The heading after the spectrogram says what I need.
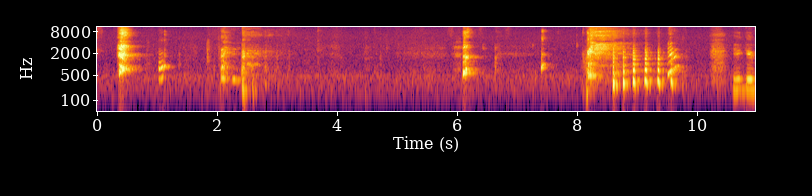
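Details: Girl who got hiccups after laughing at her mother's hiccups: sharp, sudden hiccup gasps with quiet gaps between them, followed by a burst of laughter; hiccups.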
